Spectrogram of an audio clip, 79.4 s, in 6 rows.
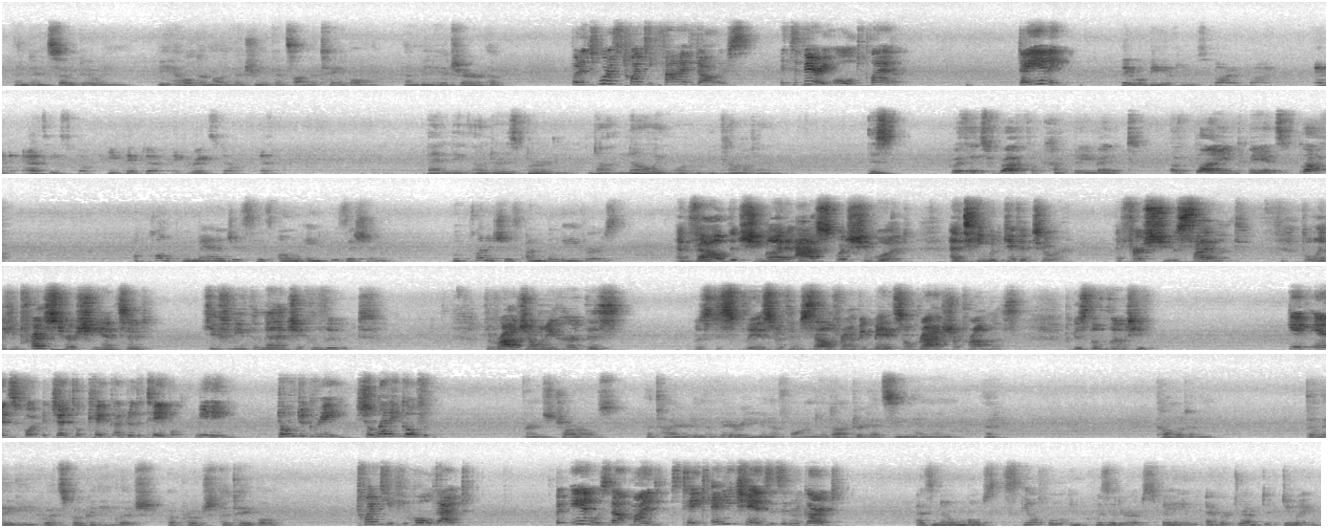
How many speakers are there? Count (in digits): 7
